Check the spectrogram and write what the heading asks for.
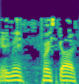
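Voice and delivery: ordinary delivery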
